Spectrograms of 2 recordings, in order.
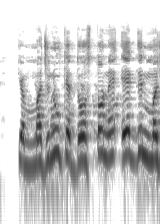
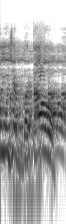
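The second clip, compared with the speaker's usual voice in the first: normal talking voice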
